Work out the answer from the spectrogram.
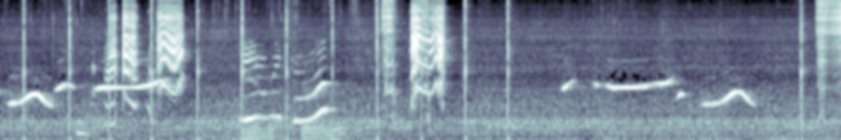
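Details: Pet talking Indian ringneck parakeet runs through wavering whistles, shrill screeches and nasal, speech-like chatter, with looping whistled phrases near the end. Clicks occur throughout.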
